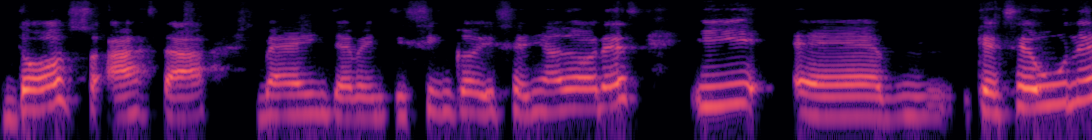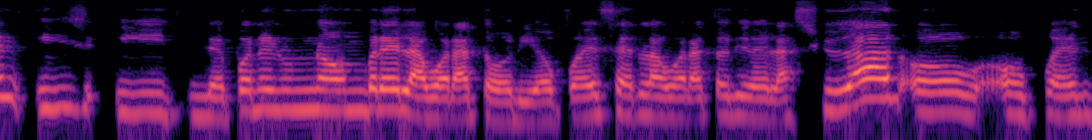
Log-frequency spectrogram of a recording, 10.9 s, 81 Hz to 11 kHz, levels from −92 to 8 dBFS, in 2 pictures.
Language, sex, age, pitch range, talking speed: Spanish, female, 30-49, 195-260 Hz, 145 wpm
